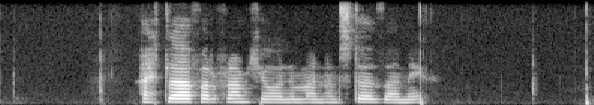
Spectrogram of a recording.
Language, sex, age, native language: Icelandic, female, 11, Icelandic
